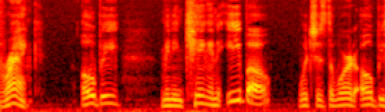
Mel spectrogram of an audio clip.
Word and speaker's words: Igbo: Obi meaning king in Ebo, which is the word Obi spelled backwards. It can be spelled IBO and IGBO where the G is silent.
